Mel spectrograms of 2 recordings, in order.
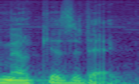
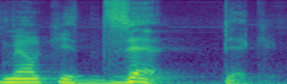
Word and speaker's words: Melchizedek: So Melchizedek, and if you want to say it Hebrew style, there's the pronunciation guide. It's Melchizedek, not Melchizedek.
